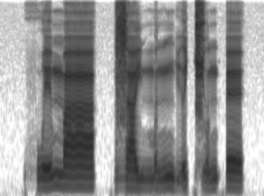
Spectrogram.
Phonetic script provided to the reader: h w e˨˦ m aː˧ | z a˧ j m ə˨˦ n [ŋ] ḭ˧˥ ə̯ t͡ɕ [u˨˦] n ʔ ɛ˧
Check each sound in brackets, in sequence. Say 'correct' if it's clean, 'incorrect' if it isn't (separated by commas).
correct, incorrect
